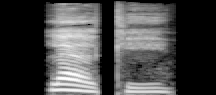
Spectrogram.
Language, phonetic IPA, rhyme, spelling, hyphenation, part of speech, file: Hungarian, [ˈlɛlki], -ki, lelki, lel‧ki, adjective, Hu-lelki.ogg
- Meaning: spiritual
